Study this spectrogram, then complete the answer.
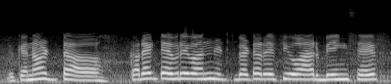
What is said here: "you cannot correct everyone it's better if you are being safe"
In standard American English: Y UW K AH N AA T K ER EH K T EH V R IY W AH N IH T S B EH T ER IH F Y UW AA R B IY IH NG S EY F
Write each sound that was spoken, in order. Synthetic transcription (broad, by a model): Y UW K AH N AA T K ER EH K T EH V R IY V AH N IH T S B EH T ER IH F Y UW AA R B IY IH NG S EY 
